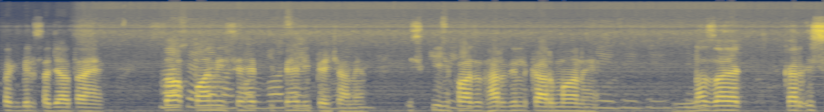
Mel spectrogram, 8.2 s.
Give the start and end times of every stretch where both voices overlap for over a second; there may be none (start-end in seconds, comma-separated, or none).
1.6-3.6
